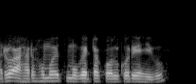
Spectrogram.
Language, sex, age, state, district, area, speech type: Assamese, male, 18-30, Assam, Barpeta, rural, conversation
